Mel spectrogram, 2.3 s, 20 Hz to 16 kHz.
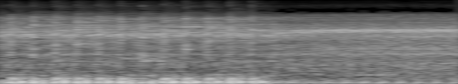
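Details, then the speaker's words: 1970 Honda CL100 with a freshly freed seized engine, spun by a drill with no spark plug and lubricant sprayed in: rhythmic, even compression puffs under a steady drill whine. Valves move without sticking; normal cranking compression. "hey sounds like we have some pressure just spinning everything around"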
